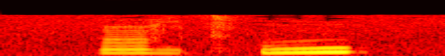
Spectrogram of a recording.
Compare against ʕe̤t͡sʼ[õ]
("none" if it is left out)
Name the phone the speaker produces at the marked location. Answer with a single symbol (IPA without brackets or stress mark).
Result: ũ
